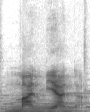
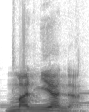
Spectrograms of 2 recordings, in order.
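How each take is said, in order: The two takes are said the same way.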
